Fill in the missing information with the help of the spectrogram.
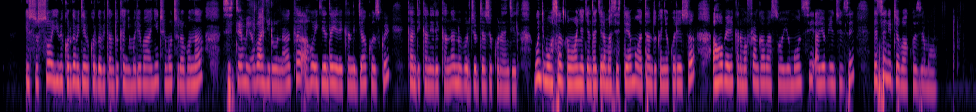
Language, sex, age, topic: Kinyarwanda, female, 18-24, finance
